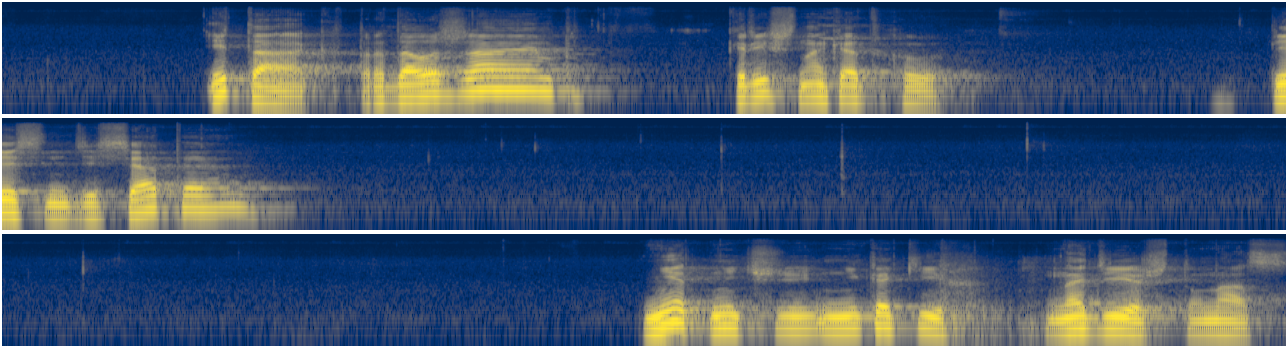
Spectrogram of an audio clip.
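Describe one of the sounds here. An elderly man speaks calmly and slowly, close to a microphone, in short bursts with long pauses.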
